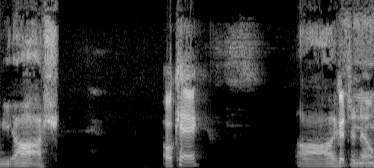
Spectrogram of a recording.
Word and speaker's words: Yosh: weighing 314 pounds okay his first name rhymes with Josh apparently according to the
